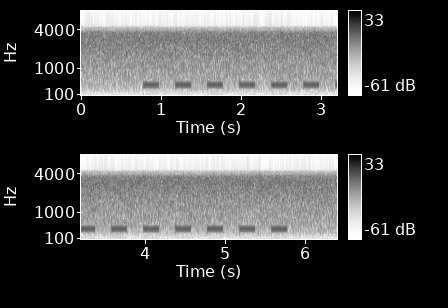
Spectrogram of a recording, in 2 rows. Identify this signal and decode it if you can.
Telephone call progress tone (single-tone plan, as in most of Europe), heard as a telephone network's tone, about 420 Hz, 0.2 s on and 0.2 s off, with phone line noise. Congestion tone.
